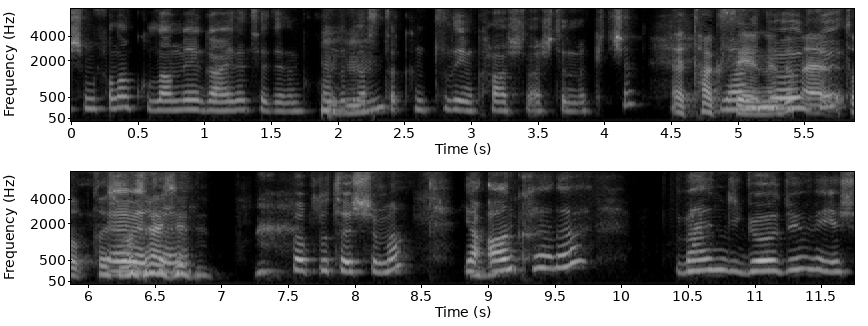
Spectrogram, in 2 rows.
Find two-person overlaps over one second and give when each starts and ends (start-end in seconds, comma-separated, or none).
4.9-6.8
